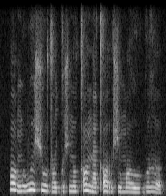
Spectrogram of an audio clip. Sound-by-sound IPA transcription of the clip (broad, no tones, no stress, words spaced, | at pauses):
ɔŋ͡mu βɯʃ udɔi̯ɡoʃno tʼɔna tʼɔrʃɯmɔ ɣuɡʷɤɣɤ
